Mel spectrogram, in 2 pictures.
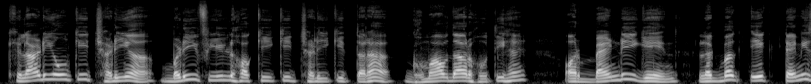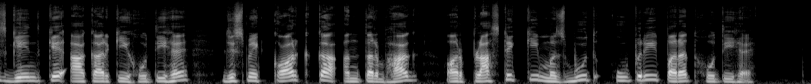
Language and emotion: Hindi, neutral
